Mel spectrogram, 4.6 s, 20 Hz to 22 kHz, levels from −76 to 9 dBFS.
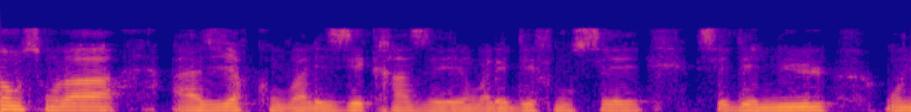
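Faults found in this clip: Hoarse, noisy speech throughout; nothing above 7.7 kHz, upper band sounds like shaped noise. Speex codec at a low setting, consistent with a bitrate near 10 kbps: too few bits for the CELP excitation, so voicing detail is lost.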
